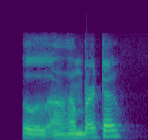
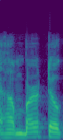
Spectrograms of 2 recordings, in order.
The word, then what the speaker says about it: Humberto: Humberto? – Whatever you said. – Yeah, Humberto Carrillo.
